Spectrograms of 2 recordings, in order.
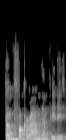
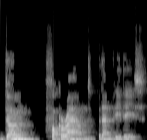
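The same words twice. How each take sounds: First: Said in the usual way. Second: Slow, spaced-out words, weight on Don't; slow emphatic warning. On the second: Real, not acted. Emphatic warning, then repeated quicker.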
